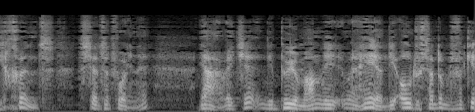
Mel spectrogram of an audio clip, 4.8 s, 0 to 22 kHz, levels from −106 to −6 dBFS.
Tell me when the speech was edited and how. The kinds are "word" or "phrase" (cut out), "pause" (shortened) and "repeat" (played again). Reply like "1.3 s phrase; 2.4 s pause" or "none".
1.3 s word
